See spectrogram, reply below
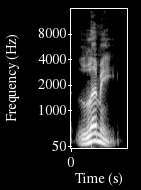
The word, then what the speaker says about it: Lemhi: They were the first group of Americans across the Continental Divide via the Lemhi Pass, often pronounced Lemmy by fellow Idaho mushmouths like myself.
